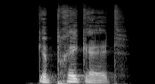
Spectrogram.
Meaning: past participle of prickeln
- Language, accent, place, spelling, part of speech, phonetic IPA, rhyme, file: German, Germany, Berlin, geprickelt, verb, [ɡəˈpʁɪkl̩t], -ɪkl̩t, De-geprickelt.ogg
